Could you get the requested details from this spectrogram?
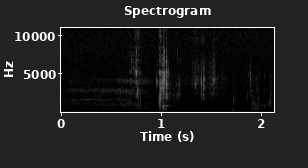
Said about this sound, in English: excuse me, just taking a sip of my coffee,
